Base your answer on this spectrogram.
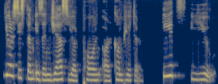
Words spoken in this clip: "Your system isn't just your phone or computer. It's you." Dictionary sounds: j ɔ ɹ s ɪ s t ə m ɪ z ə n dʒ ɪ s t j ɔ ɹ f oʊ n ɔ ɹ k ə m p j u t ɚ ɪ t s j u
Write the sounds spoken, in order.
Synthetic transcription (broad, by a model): j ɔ ɹ s ɪ s t ə m ɪ z ə n dʒ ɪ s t j ɔ ɹ p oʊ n ɔ ɹ k ə m p j u t ɚ ɪ t s j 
